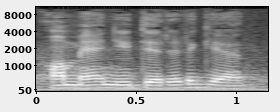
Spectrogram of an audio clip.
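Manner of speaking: a quiet mock sneer at yourself. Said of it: "with a sneer".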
